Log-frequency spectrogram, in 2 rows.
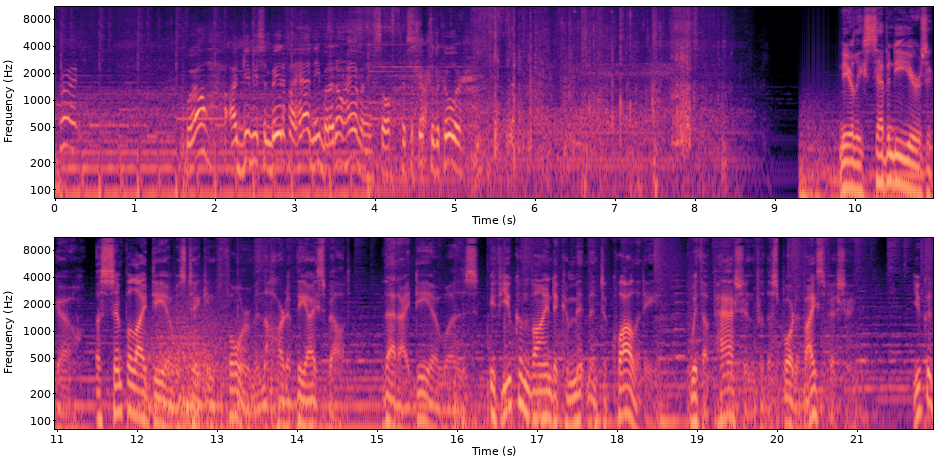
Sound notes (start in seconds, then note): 9.9 voiceover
